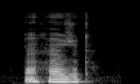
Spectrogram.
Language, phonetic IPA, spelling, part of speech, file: Polish, [pɛ̃w̃ˈxɛʒɨk], pęcherzyk, noun, LL-Q809 (pol)-pęcherzyk.wav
